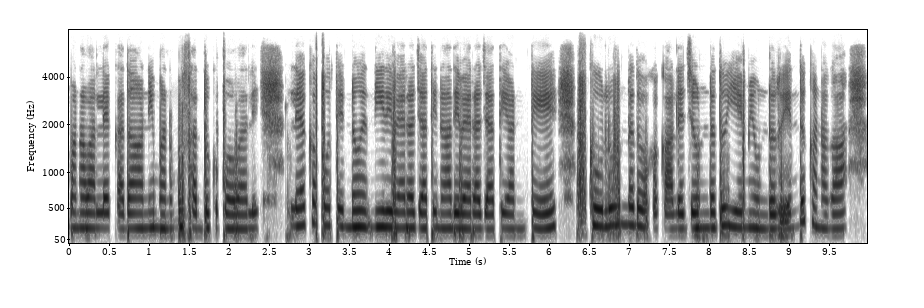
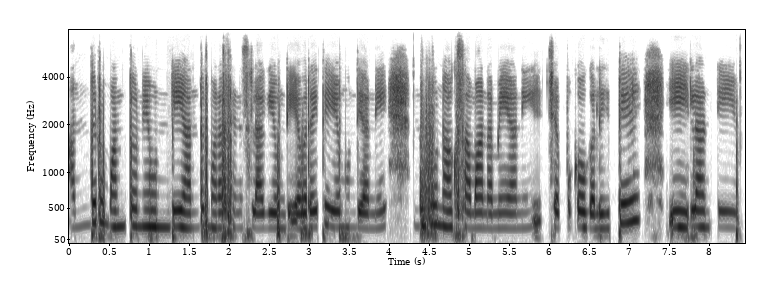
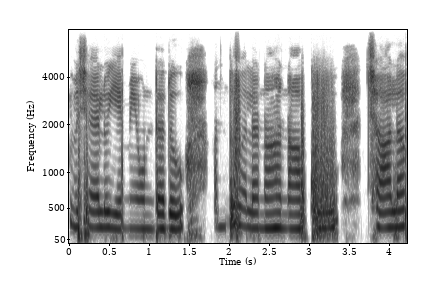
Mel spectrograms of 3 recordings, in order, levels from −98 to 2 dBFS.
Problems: none marked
